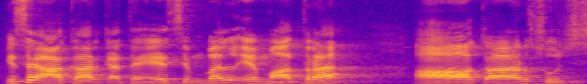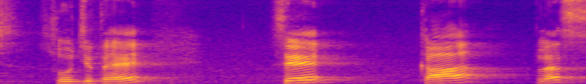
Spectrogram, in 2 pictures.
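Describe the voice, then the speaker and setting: A man teaching a recorded lesson to young children, explaining slowly and repeating sounds aloud. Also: sits high, a bit bright, in a large hall.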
